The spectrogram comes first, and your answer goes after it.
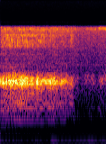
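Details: A pug snoring indoors, one rough, breathy snore lasting about a second, then it fades into quiet room hiss.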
